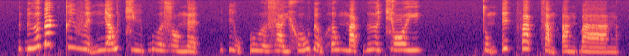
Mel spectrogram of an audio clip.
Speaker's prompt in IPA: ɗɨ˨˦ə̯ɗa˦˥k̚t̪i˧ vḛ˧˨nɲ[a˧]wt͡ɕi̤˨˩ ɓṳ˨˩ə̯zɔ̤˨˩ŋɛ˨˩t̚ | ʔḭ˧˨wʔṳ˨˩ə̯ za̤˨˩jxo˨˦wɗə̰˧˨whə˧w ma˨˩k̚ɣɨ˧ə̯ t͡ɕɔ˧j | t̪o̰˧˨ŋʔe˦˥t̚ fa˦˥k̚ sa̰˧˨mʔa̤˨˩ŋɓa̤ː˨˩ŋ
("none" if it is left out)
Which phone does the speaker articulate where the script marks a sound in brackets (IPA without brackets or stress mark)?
a˨˦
